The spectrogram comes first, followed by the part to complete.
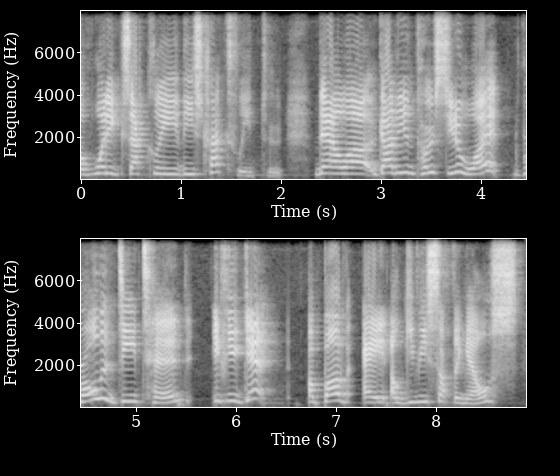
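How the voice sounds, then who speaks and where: High voiced girly anime streamer woman, cute n giggly, casually running a role-play game for chat. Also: a bit bright. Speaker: livestream host and game master.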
